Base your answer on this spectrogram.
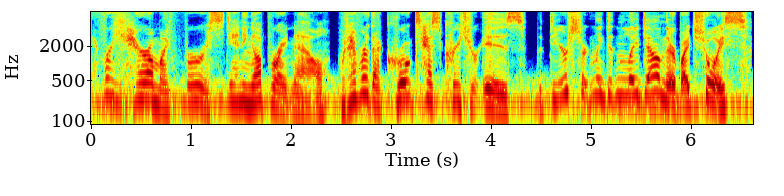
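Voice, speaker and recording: Woman acting young deer adventurer, animated delivery. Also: mid-range voice, brisk, background noise, close to an everyday voice. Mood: wary, curious. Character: plucky young deer adventurer, earnest and curious. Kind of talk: cartoon adventure game voice acting.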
